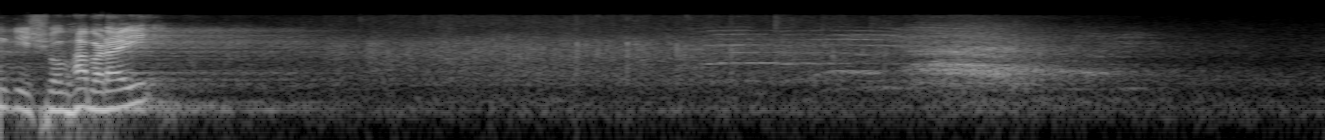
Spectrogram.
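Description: A large crowd cheers and claps in an echoing hall.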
